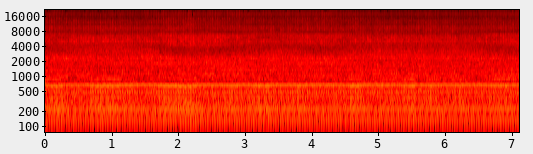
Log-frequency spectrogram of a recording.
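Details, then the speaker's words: John Deere D100 ride-on mower, small single-cylinder engine at fast idle on first start after an oil change with fresh oil, parked with bricks as chocks; occasional irregular pops ("pop, pop"), cause undetermined, owner hopes it isn't piston slap. "Was just making a popping sound I do not like."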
